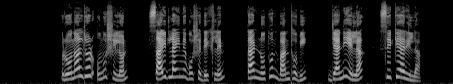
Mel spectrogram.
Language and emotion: Bengali, neutral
